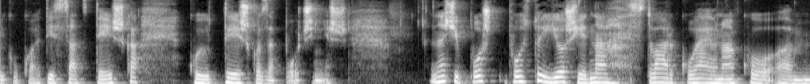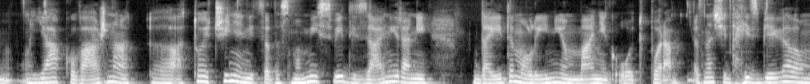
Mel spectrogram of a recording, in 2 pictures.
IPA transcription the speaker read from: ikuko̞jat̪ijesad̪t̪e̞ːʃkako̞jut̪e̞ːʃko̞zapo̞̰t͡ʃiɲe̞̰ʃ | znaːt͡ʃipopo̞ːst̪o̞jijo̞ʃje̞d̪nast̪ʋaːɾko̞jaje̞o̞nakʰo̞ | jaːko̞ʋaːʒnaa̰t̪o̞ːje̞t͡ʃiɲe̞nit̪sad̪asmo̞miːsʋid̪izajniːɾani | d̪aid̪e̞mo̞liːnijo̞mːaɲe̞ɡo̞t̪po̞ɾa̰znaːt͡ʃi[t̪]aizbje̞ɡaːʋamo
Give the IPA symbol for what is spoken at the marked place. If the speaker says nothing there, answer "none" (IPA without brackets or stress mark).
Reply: d̪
